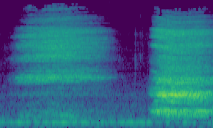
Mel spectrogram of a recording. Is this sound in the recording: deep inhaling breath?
yes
